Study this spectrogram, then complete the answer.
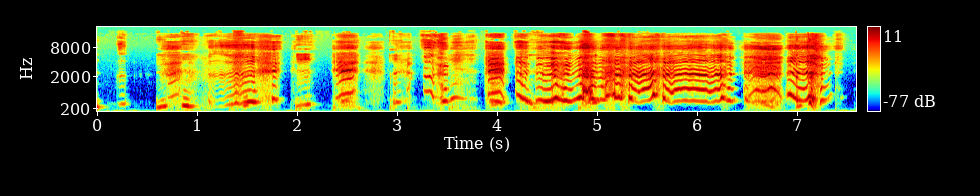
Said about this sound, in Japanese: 泣いてる？なんで泣いてるのさ。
